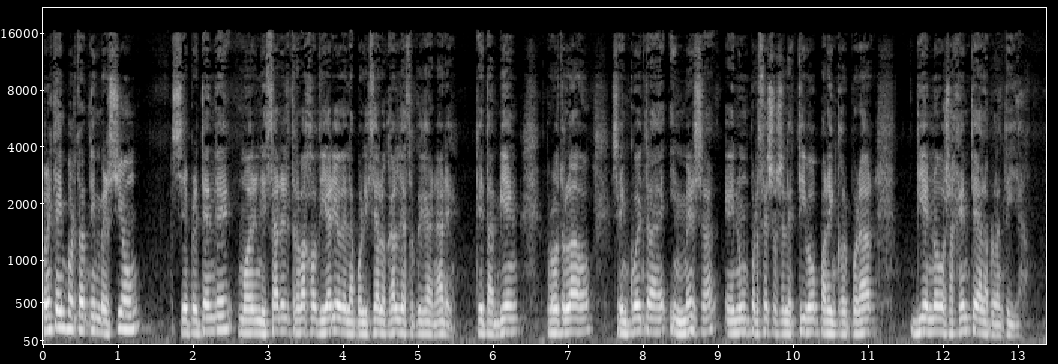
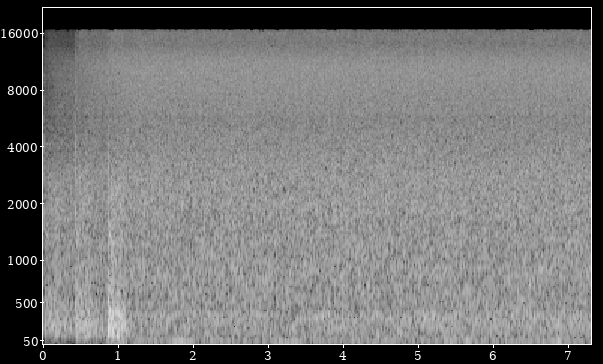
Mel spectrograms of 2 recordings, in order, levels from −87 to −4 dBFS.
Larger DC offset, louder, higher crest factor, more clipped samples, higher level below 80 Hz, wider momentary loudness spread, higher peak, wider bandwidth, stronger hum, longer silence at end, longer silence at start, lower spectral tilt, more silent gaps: neither; about the same, -18 LUFS vs -16 LUFS; about the same, 14 dB vs 18 dB; neither; second, -52 dBFS vs -38 dBFS; first, 8 LU vs 1 LU; about the same, -2 dBFS vs 0 dBFS; about the same, 16.5 kHz vs 17 kHz; neither; first, 0.25 s vs 0 s; about the same, 0 s vs 0 s; first, -6.5 dB/octave vs -1.5 dB/octave; neither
